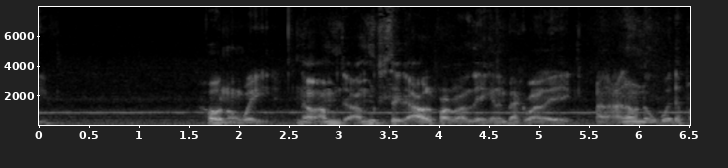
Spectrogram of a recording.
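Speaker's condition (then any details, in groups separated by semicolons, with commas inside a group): Cerebral palsy; speech is not the best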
